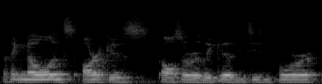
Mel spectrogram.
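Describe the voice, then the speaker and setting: A man's voice: lowish voice, monotone, normal speed, dark tone, reverberant. A man co-hosting a podcast in casual chat, talking informally with slang and swearing. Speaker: podcast co-host. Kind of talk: casual chat, TV show discussion.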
